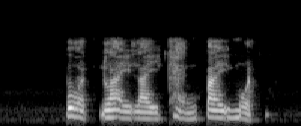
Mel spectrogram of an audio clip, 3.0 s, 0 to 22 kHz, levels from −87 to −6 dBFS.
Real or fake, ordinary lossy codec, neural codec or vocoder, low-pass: fake; none; codec, 16 kHz, 16 kbps, FunCodec, trained on LibriTTS, 50 frames a second; 7.2 kHz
